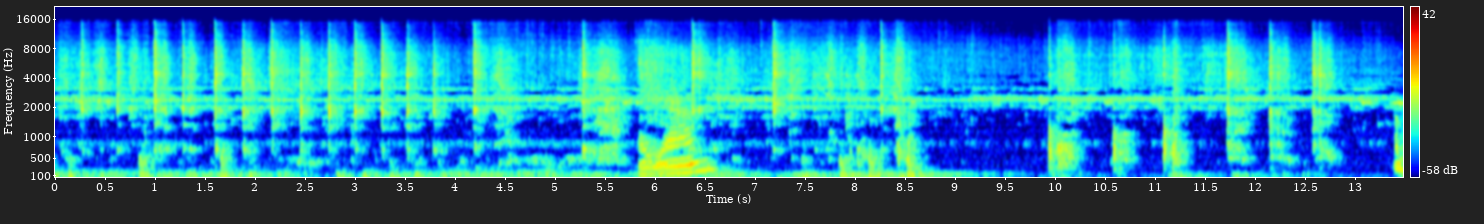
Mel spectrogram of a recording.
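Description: A ladle stirs dried fish and scrambled eggs in a cracked frying pan, with repeated close metallic scrapes and clinks over a steady sizzle, and a brief spoken word in between.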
